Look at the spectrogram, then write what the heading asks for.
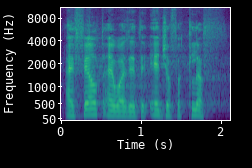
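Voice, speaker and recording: A man's voice: a little high, steady tone, moderate pace, big-room sound, lightly acted. A young man playing an earnest teenage son. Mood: reflective. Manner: earnest, reflective in narration. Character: teenage son Osman, brother and reflective narrator. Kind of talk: audio drama acting and narration.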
